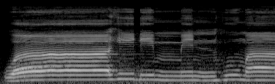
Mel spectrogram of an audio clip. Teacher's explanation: Karena ada tanda tanwin kasrotain, yaitu baris dua di bawah bertemu dengan huruf mim. Nah, maka hukum bacaannya adalah idgham bigunnah, maka dia harus atau wajib berdengung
